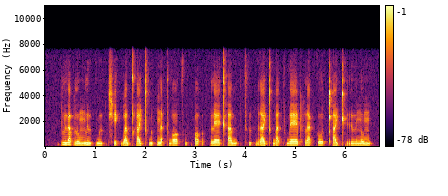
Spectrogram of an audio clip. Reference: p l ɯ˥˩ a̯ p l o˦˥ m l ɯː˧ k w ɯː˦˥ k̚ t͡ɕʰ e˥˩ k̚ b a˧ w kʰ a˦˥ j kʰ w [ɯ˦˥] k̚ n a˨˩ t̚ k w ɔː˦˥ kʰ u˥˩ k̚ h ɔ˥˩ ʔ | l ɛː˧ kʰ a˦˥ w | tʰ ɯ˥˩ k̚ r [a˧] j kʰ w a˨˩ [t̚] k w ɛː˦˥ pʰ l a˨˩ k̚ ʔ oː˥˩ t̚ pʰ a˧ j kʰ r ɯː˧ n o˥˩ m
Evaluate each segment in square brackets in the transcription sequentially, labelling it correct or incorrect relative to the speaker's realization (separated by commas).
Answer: correct, incorrect, correct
